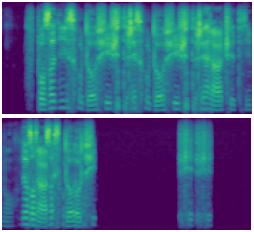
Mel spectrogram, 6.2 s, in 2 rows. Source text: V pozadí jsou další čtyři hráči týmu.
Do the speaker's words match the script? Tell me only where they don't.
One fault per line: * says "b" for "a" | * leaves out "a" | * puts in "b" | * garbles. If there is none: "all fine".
* puts in "jsou další čtyři"
* garbles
